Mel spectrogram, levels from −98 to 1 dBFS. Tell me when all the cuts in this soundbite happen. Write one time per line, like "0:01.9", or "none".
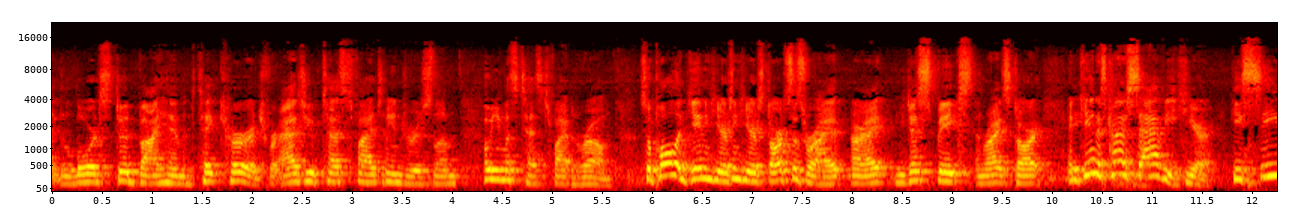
0:01.4
0:03.3
0:04.3
0:05.2
0:06.8
0:10.2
